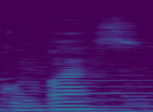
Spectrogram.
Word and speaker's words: compás: La sílaba tónica recae en la última. Llevan tilde cuando terminan en N, S o vocal. Por ejemplo, podría ser café, un compás o la palabra canción también.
